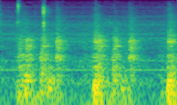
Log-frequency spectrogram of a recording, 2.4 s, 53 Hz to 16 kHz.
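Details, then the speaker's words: Mercedes W123/W126 300D diesel, brake bleeding at the right rear caliper bleeder: one person pumps and holds the pedal while the valve is cracked. Short irregular hissing spurts of air sputtering out with the fluid. "so what we're going to do is have Gordon pump the brakes, and then I'm going to crack this valve open, and we're going to squirt fluid and air out of here, and we're going to have a lot of air in the fluid, and we'll be able to hear it."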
